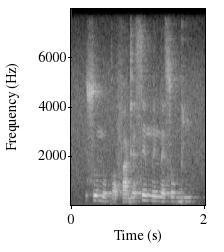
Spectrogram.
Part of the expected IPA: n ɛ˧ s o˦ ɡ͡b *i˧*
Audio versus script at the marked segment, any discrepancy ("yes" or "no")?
yes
